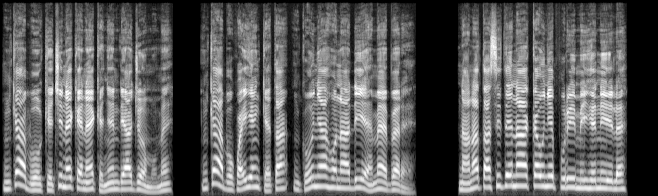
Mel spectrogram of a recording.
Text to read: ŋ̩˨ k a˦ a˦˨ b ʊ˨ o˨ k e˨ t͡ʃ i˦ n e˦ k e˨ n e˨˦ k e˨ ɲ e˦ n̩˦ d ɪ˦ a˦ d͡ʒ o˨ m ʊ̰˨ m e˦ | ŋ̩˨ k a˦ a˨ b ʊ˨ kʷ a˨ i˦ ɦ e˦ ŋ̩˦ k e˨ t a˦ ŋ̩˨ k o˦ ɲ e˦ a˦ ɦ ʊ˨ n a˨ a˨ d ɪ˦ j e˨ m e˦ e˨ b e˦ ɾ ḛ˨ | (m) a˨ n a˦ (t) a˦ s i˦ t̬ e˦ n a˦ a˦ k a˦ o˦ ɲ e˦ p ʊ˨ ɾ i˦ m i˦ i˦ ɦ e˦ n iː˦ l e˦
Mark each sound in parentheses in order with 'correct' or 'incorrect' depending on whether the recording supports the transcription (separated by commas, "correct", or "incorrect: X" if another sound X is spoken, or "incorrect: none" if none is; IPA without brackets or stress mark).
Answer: incorrect: n, correct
